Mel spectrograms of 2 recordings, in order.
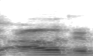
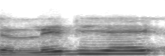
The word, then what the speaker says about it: Olivier: is it it Sally I thought it was Oliver but it's Olivier sis is that how you pronounce yeah Olivier I think it's I think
